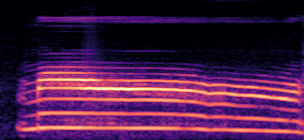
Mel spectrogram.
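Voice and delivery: high, loud, long moo; cow moo. Acted. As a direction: imitate a cow with a held call. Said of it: "says the cow".

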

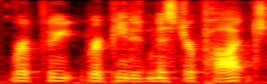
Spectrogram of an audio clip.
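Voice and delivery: ordinary delivery, nothing marked

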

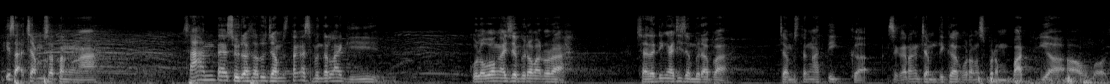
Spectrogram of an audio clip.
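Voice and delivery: ordinary delivery

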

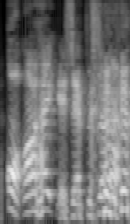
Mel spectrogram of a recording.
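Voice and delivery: light mock Cockney, laughing; Cockney accent. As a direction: play a laughing Cockney grump. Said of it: "hearing your voice".

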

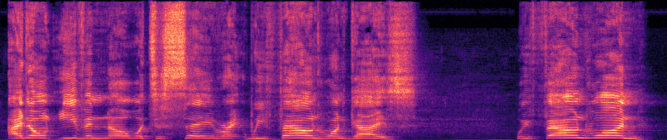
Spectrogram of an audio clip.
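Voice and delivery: amazed and overjoyed, drawing words out; overly excited. Real, not acted. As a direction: marvel at it in disbelief. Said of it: "Maybe I'm getting overly excited".

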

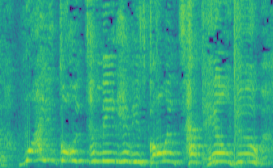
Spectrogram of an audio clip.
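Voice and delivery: high, stretched-out mock scream. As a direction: wail it at the movie screen without full volume. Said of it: "I wanted to start screaming at the screen".

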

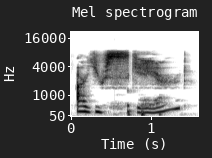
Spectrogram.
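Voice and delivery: slow, loud monster question; creature. A narrator's reading. Creature to the trapped child, slow monster voice. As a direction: draw out the menacing question. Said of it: "the creature asked".

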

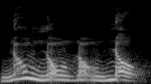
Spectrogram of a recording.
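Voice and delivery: stomping tantrum shout; angry refusal. A narrator's reading. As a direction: hammer out each word loudly. Troll stamps angrily, refusing.

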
